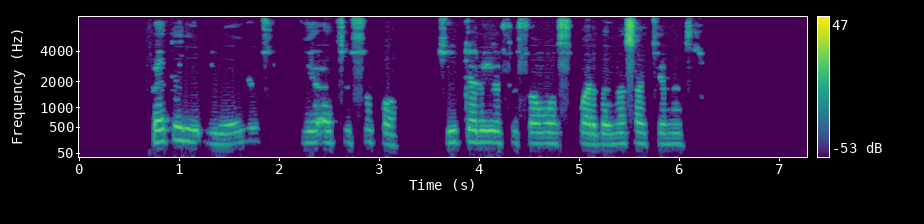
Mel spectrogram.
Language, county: Lithuanian, Kaunas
